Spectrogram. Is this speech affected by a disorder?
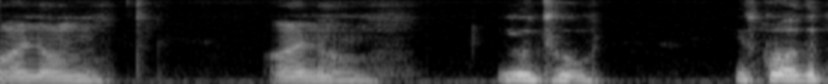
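Yes: cerebral palsy; cannot walk, uses wheelchair.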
